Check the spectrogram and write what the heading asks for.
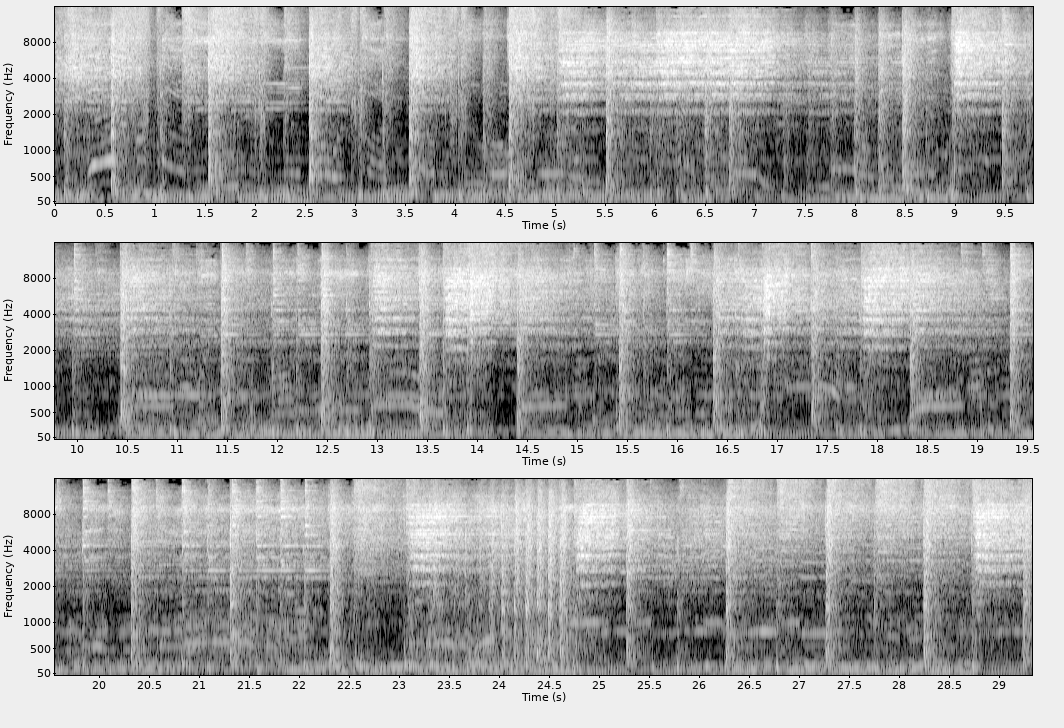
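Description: Acoustic drum kit played hard in a steady rock beat, with bass drum, snare and washes of crash and ride cymbal, along with a recorded country-rock song that carries a male singing voice and bass guitar.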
